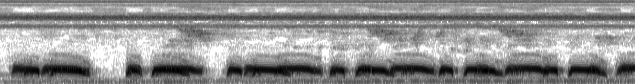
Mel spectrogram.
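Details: Spotted dove of a Malaysian breed, kept as a fine-voiced songbird, cooing a rapid series of short mellow notes, each with a slight rise and fall, in a near-continuous run with a faint steady high hiss behind it.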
